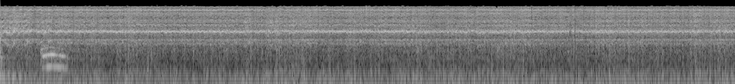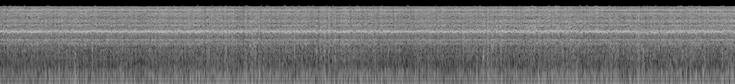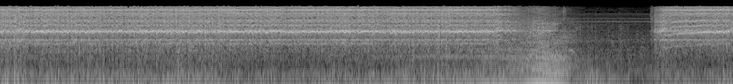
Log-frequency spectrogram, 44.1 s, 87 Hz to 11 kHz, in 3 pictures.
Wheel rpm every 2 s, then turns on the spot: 230, 240, 230, 230, 230, 240, 240, 230, 230, 230, 230, 230, 230, 220, 230, 230, 230, 230, 230, 180, 0, 120.
none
